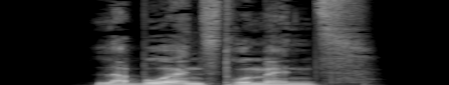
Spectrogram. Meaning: genitive singular of Laborinstrument
- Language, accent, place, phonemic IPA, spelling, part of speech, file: German, Germany, Berlin, /laˈboːɐ̯ʔɪnstʁuˌmɛnt͡s/, Laborinstruments, noun, De-Laborinstruments.ogg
